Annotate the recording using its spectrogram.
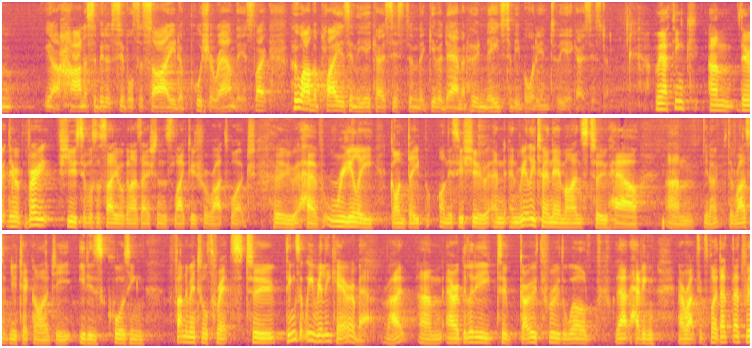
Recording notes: comes live from the Australian Labor Party National Conference Fringe Festival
